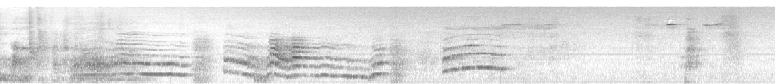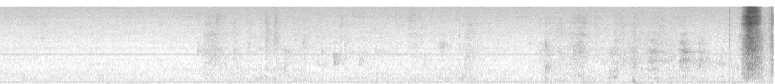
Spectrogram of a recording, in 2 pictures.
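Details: Two miniature schnauzer brothers in their daily scrap: high rising and falling whines and yelps in the first six seconds, then mostly quiet with faint scuffling and a low steady hum, ending in a sudden clatter.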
